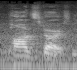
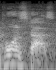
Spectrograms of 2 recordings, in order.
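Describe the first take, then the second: First: It is said in a plain standard accent. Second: It is said in a thick New Jersey accent.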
